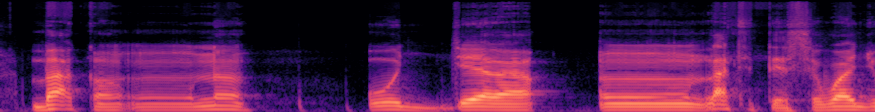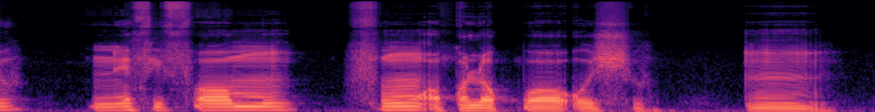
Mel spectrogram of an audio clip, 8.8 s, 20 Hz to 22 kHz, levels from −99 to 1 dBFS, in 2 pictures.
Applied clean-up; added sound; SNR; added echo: none; none; none; none.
